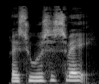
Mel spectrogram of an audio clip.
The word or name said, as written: resursesvag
